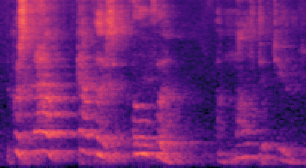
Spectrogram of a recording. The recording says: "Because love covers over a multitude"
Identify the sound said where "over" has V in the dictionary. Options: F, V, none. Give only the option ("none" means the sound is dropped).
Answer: V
